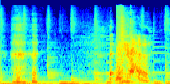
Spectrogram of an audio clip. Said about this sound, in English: I got a bit of a cold again. I don't know. I think I have to sneeze now.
